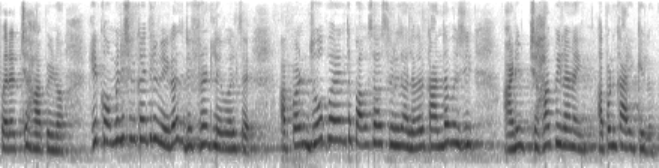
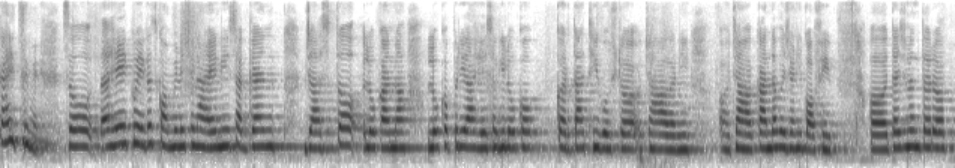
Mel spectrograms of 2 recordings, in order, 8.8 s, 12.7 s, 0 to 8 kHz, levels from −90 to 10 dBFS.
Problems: constant background noise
